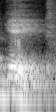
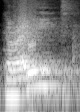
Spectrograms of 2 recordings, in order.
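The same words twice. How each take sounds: First: "गेट" for great, r left out; r-less great, "गेट"; R dropped. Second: "ग्रेट" with the r sounded; careful "ग्रेट", r after the g; R pronounced. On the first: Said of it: "तलफ़ुज़ करें या ना करें". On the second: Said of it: "इसको दो तरीके से अदा किया जा सकता है". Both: Shown as a demonstration.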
